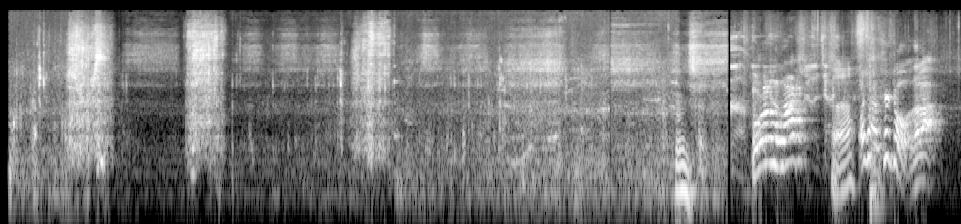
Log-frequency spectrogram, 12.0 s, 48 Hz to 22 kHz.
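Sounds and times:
person slurping food: 0.4s - 1.7s, 2.3s - 8.9s.

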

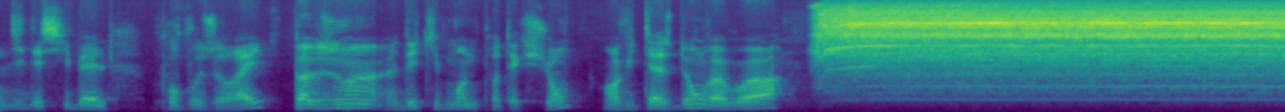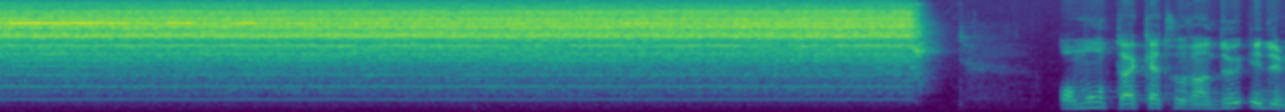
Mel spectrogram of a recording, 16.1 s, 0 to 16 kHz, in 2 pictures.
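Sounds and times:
cordless drill motor whine: 5.0s - 13.9s.

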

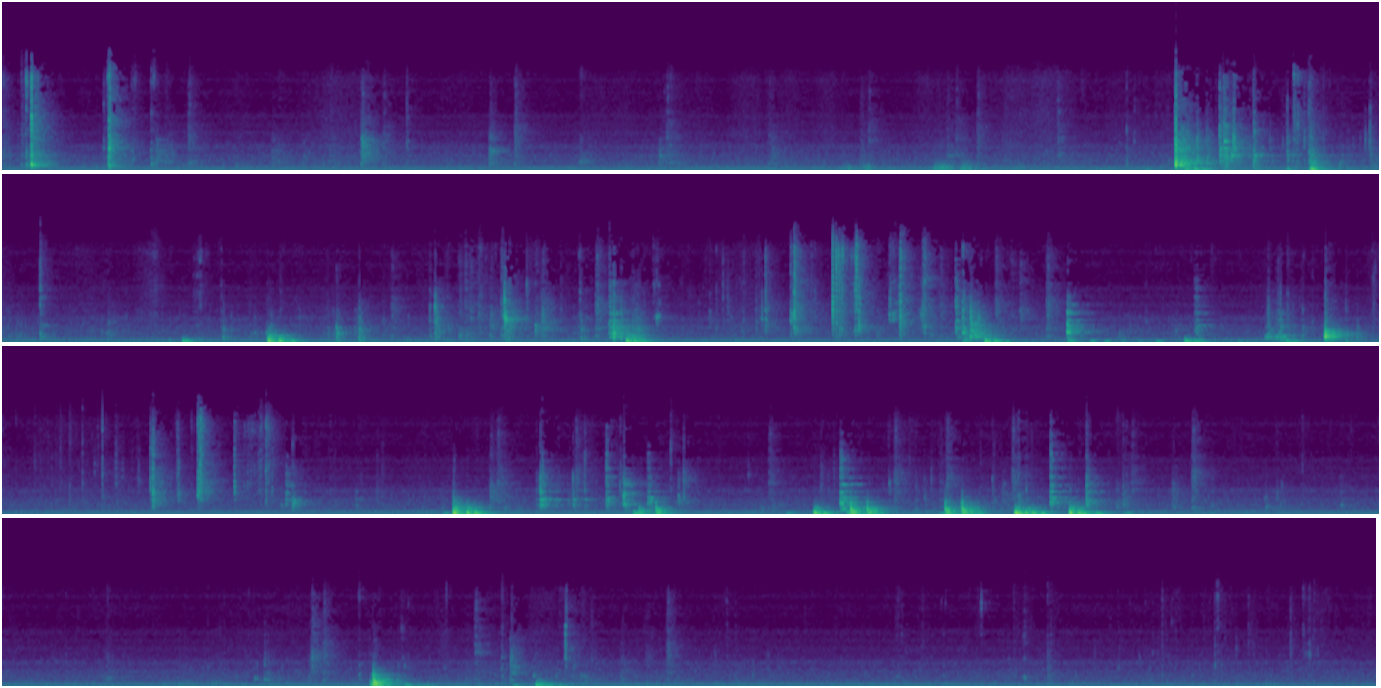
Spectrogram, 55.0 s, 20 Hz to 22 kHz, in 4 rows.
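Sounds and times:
crab shells cracking: 18.4s - 23.4s, 27.8s - 30.6s
utensils clattering against dishes: 32.1s - 34.4s.

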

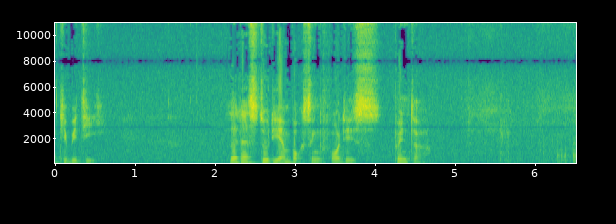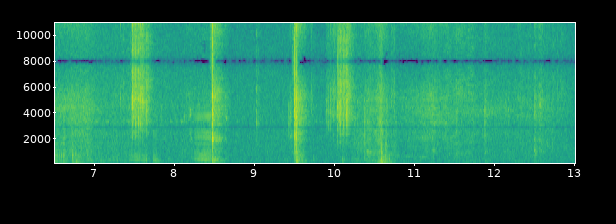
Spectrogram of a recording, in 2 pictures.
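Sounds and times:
cardboard scraping: 5.5s - 7.9s.

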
